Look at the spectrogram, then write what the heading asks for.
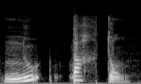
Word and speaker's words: nous partons: Okay, so final S is not pronounced as usual, so you only need to pronounce at the end this nasal, so O-N, on, on, on, alright, nous partons, repeat.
